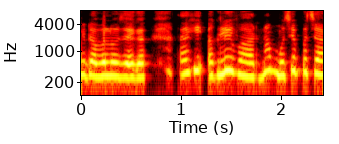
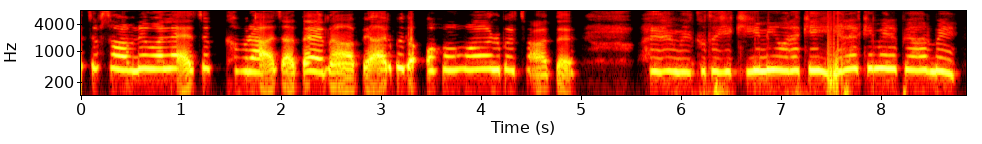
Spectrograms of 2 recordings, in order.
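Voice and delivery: delighted swooning; 2 semitones higher than usual. Acted. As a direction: stretch it out, relishing the conquest. Swooning alone after love discovery.

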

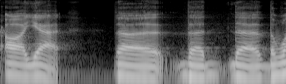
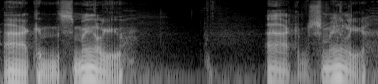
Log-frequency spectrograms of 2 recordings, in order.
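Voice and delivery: Morgan Freeman impression; 7 semitones lower than usual. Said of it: "Oh, like Morgan Freeman".

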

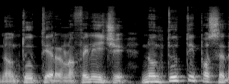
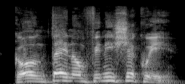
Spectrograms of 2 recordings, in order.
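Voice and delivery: slow, raised growl over the shoulder; ringhiando; 8 semitones higher, 4 dB louder, slower than usual. A narrator's reading. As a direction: growl it as a parting threat, slowly. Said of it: "ringhiò di sopra la spalla". (ringhio minaccioso, lento)

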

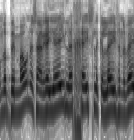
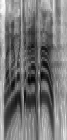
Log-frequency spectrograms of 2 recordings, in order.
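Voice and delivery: higher, louder command to leave; raised voice casting out a demon; 7 semitones higher, 8 dB louder than usual. Retold or imitated. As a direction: order the demon out firmly.

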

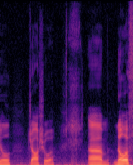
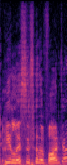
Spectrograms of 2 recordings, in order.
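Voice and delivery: much higher, laughing through the question; laughing disbelief; 13 semitones higher, 3 dB louder than usual. Real, not acted. Host amazed the tall guy listens to their podcast, laughing disbelief.

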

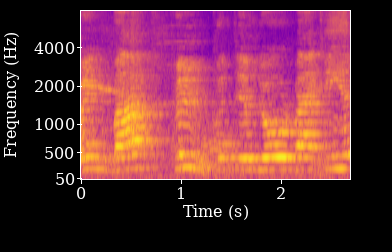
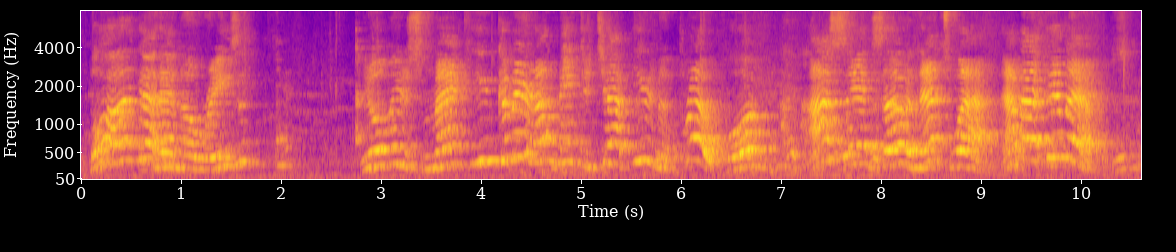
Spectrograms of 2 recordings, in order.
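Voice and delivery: hammed-up scolding dad, higher and louder; mock angry parent; 7 semitones higher, 4 dB louder than usual. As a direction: play a blustering father threatening his boy, half joking. Parent voiced scolding kids.

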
